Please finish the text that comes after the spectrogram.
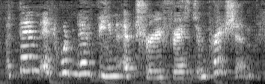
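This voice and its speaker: A woman with a croaky, worn voice chatting casually to camera as a baking vlogger, bubbly and laughing easily. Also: high-pitched, sing-song, moderate pace, reverberant, recorded from a distance, soft background music. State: croaky, losing her voice.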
